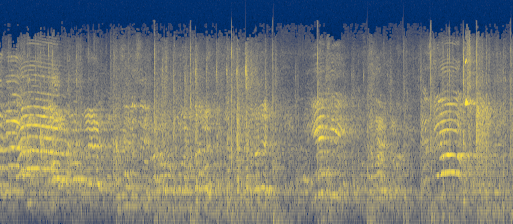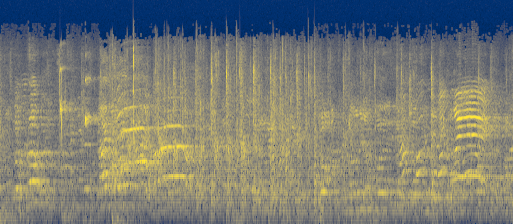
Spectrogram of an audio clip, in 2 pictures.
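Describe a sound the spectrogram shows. A basketball bounces on the court, echoing.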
